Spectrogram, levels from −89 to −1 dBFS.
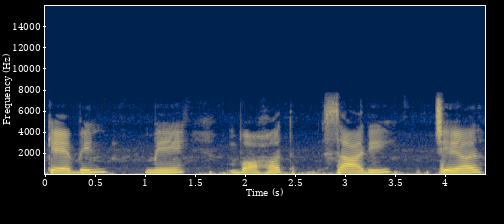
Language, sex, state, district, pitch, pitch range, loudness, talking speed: Hindi, female, Madhya Pradesh, Dhar, 200 Hz, 185-210 Hz, -16 LUFS, 80 wpm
